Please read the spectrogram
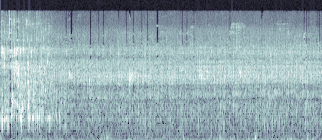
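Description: A small trickle of water splashing steadily down a woodland bank. It is a little louder in the first second, then quieter and even.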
